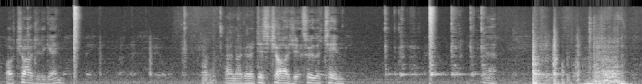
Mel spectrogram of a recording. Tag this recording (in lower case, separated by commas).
inside a small room, radio, speech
